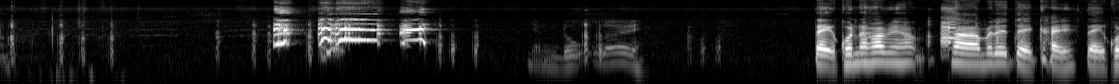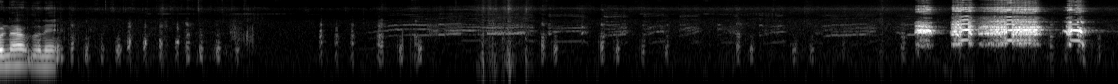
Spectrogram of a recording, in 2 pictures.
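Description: A red junglefowl rooster crows loudly several times, with clucking between, while someone talks nearby.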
